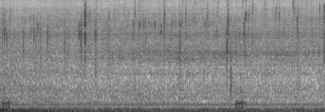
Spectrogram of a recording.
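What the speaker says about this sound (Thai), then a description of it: "เอาไปทอดคุกๆไว้นะครับ" An egg frying in a pan over the flame, giving a steady, soft crackling sizzle with scattered tiny pops throughout and a faint low hum underneath.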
